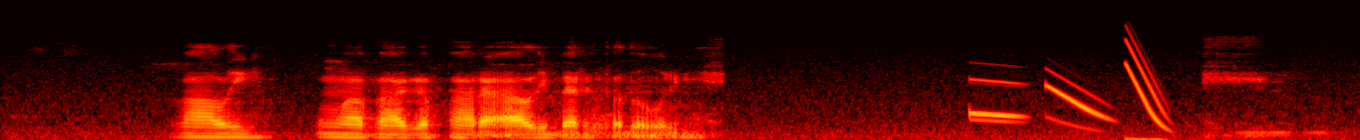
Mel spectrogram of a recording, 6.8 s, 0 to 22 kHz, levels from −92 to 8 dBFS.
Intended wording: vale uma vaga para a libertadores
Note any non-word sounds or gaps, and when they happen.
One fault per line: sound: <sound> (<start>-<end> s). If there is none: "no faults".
sound: chirp (4.8-5.9 s)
